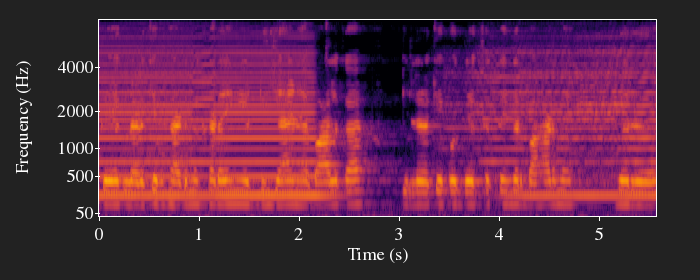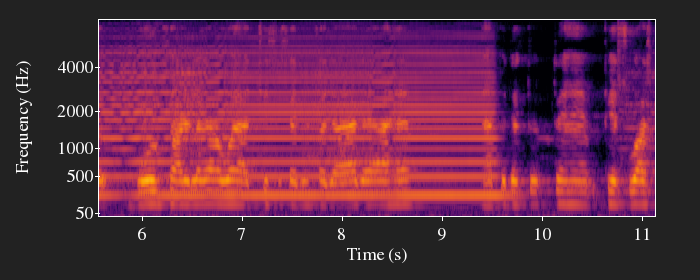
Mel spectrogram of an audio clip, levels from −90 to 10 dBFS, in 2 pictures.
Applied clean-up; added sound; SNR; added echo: none; Bowed string instrument; 5 dB; reverberation time 1.3 s.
